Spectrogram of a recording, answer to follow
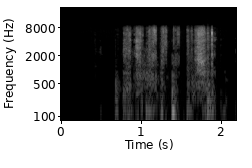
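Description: Rotary cutter blade rolling through the layers of an appliquéd quilt block and onto the cutting mat along an acrylic ruler, trimming the block's edge. The cutting starts about two-thirds of a second in and runs for just over a second in a few close strokes.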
